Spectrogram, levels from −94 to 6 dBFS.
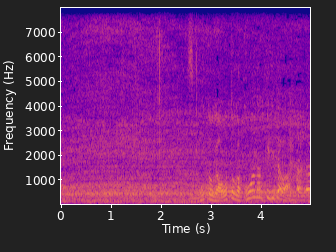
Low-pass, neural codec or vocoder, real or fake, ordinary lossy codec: none; none; real; none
